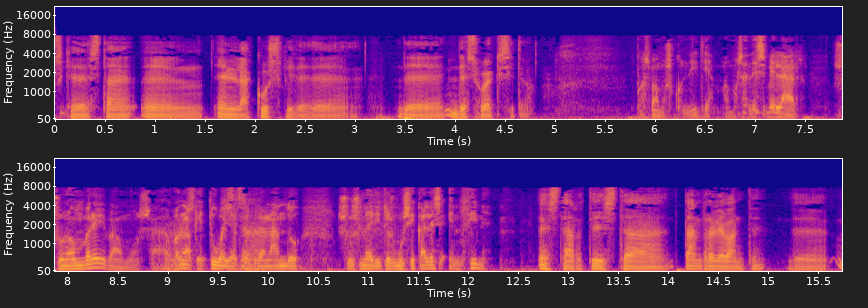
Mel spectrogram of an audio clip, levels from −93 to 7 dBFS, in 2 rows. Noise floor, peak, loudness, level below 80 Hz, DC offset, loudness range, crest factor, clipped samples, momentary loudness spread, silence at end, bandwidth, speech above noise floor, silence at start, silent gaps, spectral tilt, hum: -40 dBFS; -2 dBFS; -20 LUFS; -34 dBFS; under 0.1%; 4 LU; 18 dB; under 0.1%; 14 LU; 0 s; 8 kHz; 20 dB; 0 s; none; -4.5 dB/octave; none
